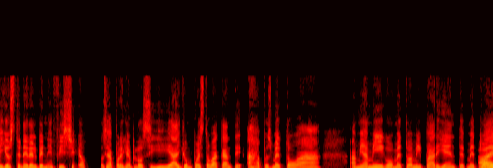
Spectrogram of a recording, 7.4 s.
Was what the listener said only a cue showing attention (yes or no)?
no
